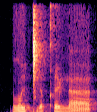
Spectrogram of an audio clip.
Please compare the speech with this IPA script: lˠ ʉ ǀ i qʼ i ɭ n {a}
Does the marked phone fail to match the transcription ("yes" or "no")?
no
